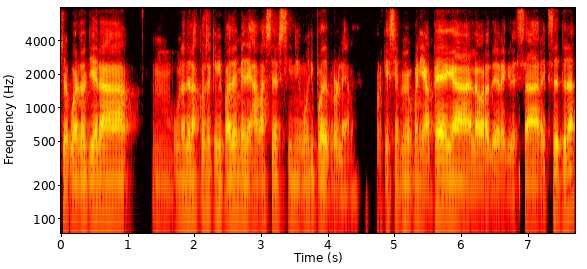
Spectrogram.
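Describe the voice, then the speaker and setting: Speaking at a fairly quick pace with hardly any pauses, a man keeps a monotone, flat intonation at a fairly low pitch. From northern Italy, rural. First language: Italian (speaking Spanish). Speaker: psychologist and social theatre educator. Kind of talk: interview. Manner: halting, with fillers and repetitions.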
